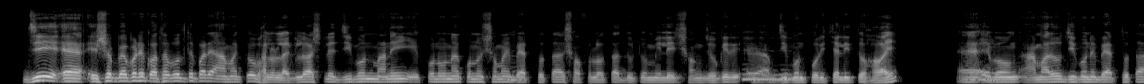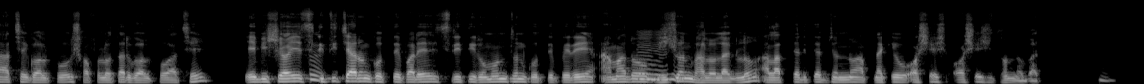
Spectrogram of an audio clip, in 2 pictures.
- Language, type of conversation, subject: Bengali, podcast, ব্যর্থ হলে তুমি কীভাবে আবার ঘুরে দাঁড়াও?
- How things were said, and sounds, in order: "পেরে" said as "পারে"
